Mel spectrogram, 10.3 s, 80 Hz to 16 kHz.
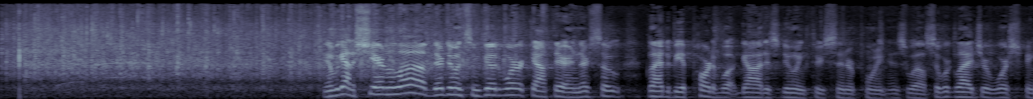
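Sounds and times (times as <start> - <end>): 
audience applauding: 0.0 - 5.9
speech: 3.2 - 10.3.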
